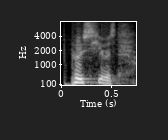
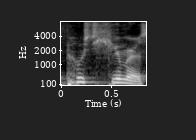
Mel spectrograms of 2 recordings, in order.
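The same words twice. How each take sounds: First: The middle does not sound like humorous. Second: The middle sounds like the word humorous. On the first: The speaker calls it right. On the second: The speaker calls it wrong.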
